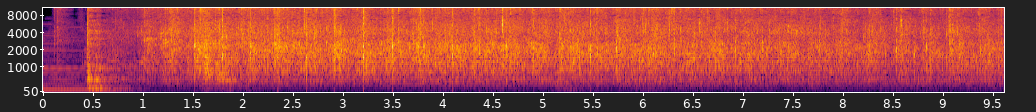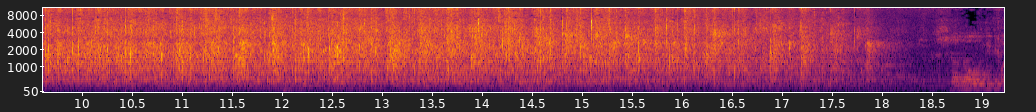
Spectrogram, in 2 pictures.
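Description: An acoustic guitar's final chord rings for about half a second, then an audience applauds steadily, the clapping fading near the end.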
